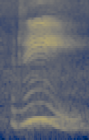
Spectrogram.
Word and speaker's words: ऋ: अब आप सोच रहे होंगे कि हम गुजराती में रू कहते हैं इसको, तो हिंदी में री क्यों? लेकिन आपको जब हिंदी का आप हिंदी री का प्रोनाउंस करें तो आपको क्या स्पेलिंग लेनी है? आर आ यानी कि री। रू आप इसके गुजराती में कह सकते हैं, लेकिन हिंदी में आपको क्या कहना है? री।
